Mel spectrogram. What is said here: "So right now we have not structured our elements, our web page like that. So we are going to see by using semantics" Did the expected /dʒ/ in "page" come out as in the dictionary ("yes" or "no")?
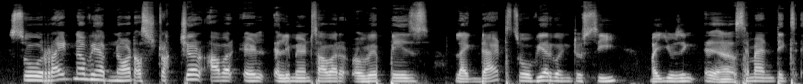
no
